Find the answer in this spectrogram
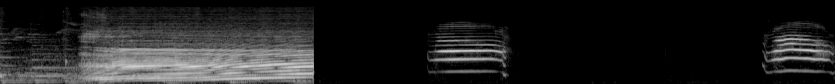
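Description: A cow's long moo, rising steadily in pitch, that cuts off suddenly about three seconds in. Then a domestic cat meows twice, two short calls a few seconds apart.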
